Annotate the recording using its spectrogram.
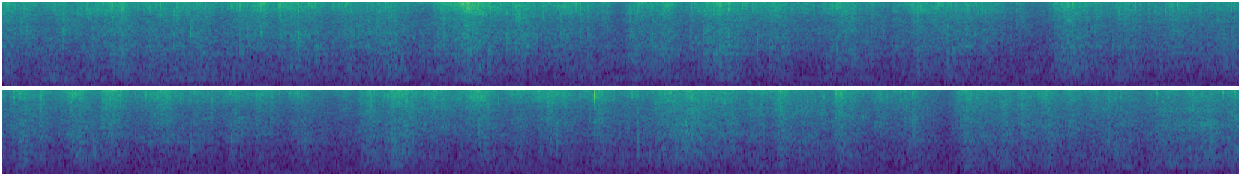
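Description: A plastic package of fluffy artificial craft snow crinkling and rustling as fingers pull the snow out of it onto paper, in soft irregular scrapes and ticks.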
